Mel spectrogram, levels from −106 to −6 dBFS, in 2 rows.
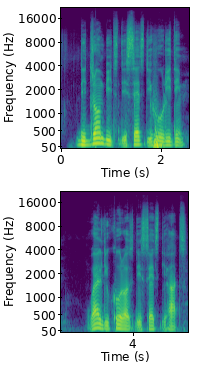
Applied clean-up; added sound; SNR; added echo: none; none; none; none.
